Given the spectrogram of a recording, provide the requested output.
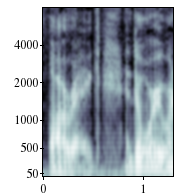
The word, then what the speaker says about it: RAG: It's all thanks to this new approach called RAG. And don't worry, we're not talking about cleaning up spills. Oh. It's pronounced just like the word rag.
